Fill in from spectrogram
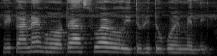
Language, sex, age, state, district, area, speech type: Assamese, female, 30-45, Assam, Golaghat, urban, spontaneous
